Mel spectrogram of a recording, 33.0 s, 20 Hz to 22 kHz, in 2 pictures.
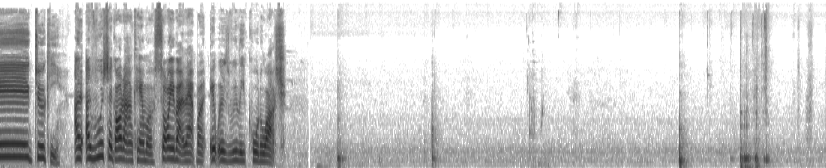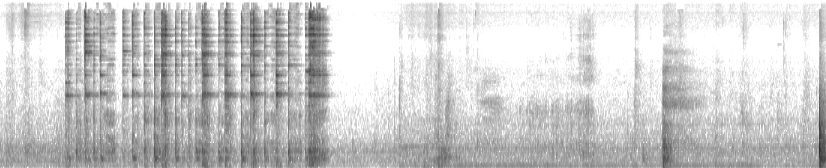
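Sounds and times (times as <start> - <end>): dishware and utensils clinking: 17.8 - 23.2.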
